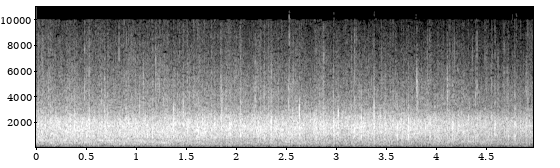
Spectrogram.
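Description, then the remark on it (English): Steady, dense applause from an audience for a couple celebrating their 59th wedding anniversary, many hands clapping in a continuous crackling wash at an even loudness that tapers only slightly toward the end. “We applaud you.”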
